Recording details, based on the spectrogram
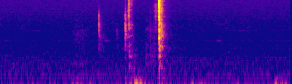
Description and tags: Button Press
Plastic button on a stereo being pressed.
button, press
